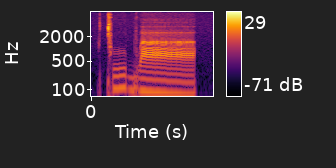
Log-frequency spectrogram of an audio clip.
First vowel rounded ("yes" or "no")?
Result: yes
